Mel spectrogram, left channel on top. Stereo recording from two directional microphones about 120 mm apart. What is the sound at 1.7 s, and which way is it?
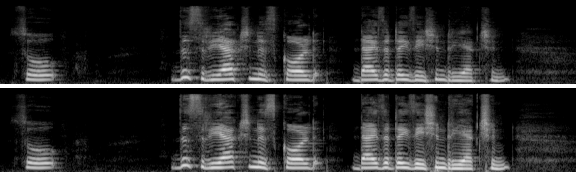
Speech, 45° right (ahead or behind).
